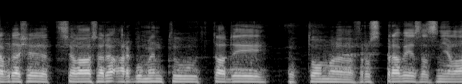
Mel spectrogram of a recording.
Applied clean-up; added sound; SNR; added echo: neural mask model RNNoise.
